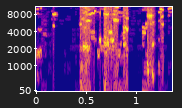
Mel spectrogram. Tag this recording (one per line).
annoying
computer
damage
destroy
destruction
digital
error
extreme
file
glitch
hard
harsh
metalic
noise
noise-channel
noise-modulation
random
scratch
sound-design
